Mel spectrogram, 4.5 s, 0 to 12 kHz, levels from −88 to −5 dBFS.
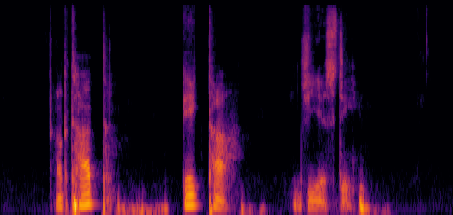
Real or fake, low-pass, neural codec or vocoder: fake; 10.8 kHz; codec, 24 kHz, 1 kbps, SNAC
